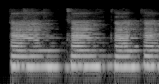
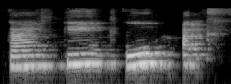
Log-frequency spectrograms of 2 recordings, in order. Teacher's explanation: Kaf juga punya sifat namanya nafas atau hams.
